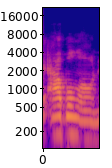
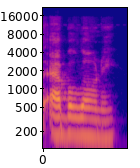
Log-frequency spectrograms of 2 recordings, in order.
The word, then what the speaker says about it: abalone: Is that, I always say abalone. Is this do people pronounce that abalone E, like with the E? But it's mother of pearl. I always say abalone, but It's abalone.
